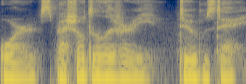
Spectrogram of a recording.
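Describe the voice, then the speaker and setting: A somewhat breathy male voice. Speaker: ASMR gameplay commentator. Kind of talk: casual talk to camera, map exploration commentary. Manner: slow, relaxed, gently humorous.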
